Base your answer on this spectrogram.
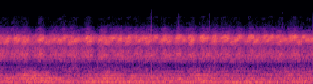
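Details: Massed frogs croaking after dark in Andong, South Korea: a thick, continuous high-pitched trilling wall of sound with a few sharp ticks, and a low rumble beneath it.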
